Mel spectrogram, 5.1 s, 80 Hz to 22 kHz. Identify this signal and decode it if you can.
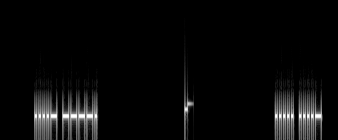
Morse code, heard as a keyed tone, about 40 wpm, 700 Hz. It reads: 49 54
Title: Numbers - 2-Digit 40wpm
